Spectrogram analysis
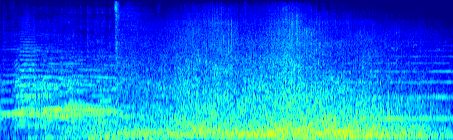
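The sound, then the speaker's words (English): Low-flying planes dropping leaflets roar overhead, a loud, steady engine drone with whining tones that swells and fills the space for several seconds. Faint voices may sit beneath the noise. “As they come out of their house to greet their guests and family, three sons, one daughter, and Carl's son from a previous marriage, Michael, they're interrupted by low-flying planes dropping leaflets.”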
